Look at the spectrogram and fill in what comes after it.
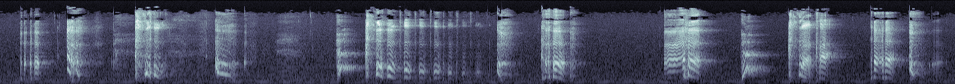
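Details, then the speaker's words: Hiccups in a person talking to a laughing child at dinner: short, sharp gulping hics mixed with bursts of the child's laughter, with faint background music. "i'm wondering why you think it's so funny that i have the hickupsy i just have the hicups i don't know why that's so funny"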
